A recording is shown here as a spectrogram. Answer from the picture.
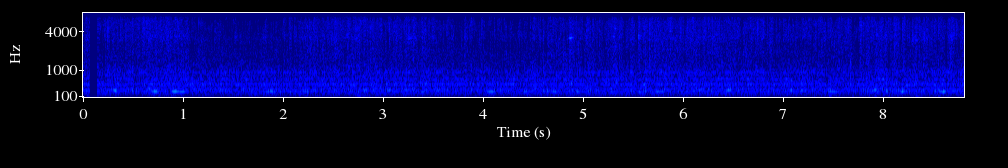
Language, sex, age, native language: Icelandic, female, 50-59, Icelandic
